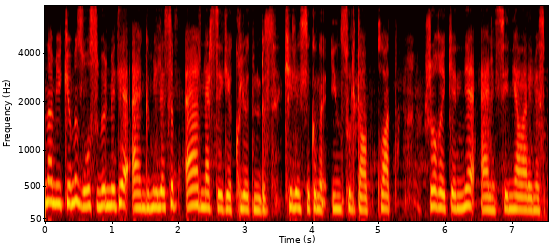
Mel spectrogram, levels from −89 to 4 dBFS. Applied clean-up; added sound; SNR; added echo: neural separator model SepFormer DNS4.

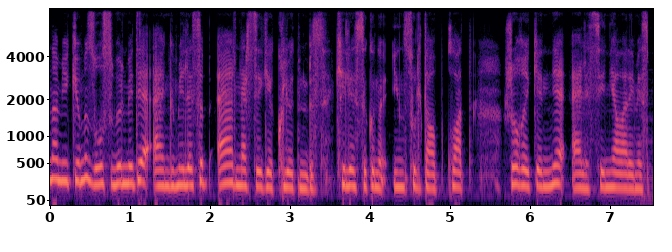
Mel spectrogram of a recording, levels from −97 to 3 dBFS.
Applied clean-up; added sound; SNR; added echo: none; none; none; none.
